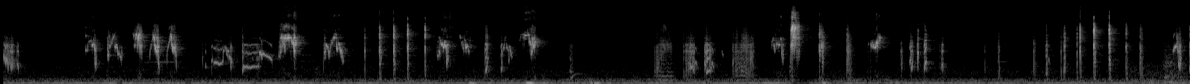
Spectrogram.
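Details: A pet budgerigar, described as happy, chatters in a busy stream of chirps, squawks and warbled notes.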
